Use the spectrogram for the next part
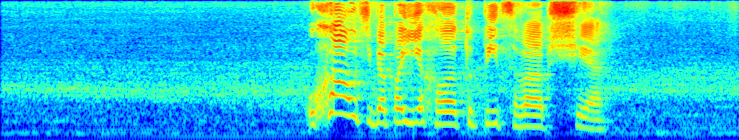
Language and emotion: Russian, angry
